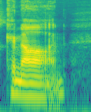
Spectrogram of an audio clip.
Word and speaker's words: Canaan: Uh uh it's not pronounced Canaan. The somebody local told me it's Cananan. Um it's not like the the biblical um pronunciation even though it's uh um spelled that way.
